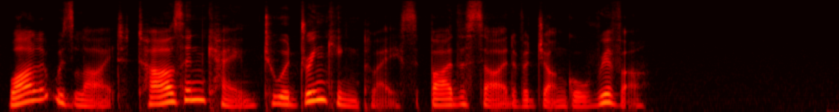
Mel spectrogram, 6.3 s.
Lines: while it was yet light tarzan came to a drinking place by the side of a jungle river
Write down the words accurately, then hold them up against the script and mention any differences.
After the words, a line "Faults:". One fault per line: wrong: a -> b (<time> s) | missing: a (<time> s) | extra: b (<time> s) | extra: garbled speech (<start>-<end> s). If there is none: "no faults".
while it was light tarzan came to a drinking place by the side of a jungle river
Faults:
missing: yet (0.6 s)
